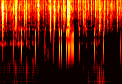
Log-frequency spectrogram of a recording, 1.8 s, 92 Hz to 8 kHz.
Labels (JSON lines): {"label": "biophony, knock croak", "recorder": "SoundTrap 300"}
